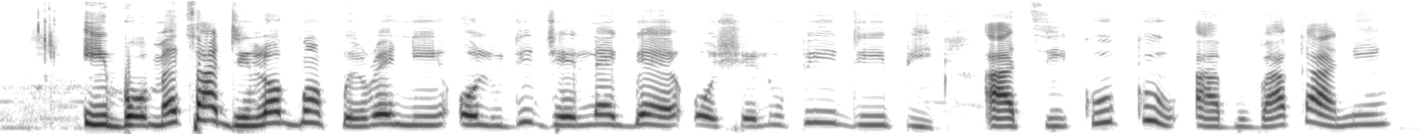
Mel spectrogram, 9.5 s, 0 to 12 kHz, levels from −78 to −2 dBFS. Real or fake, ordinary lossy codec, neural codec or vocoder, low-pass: real; none; none; none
